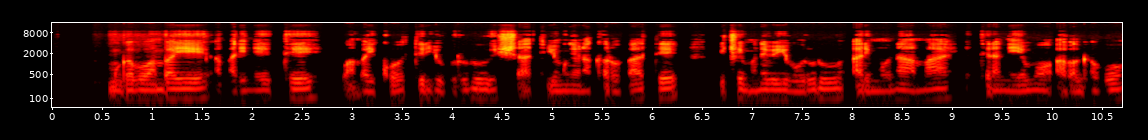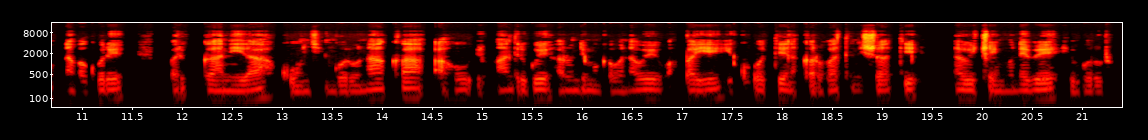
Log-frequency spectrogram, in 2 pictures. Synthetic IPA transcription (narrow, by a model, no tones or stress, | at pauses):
umuɡaβo̞waːmbaje̞amaɾine̞tʰe̞ | wa̰ːmbajekʰo̞teɾɟuβuɾuɾuiʃa̰ːtʰijumŋeɾonakʰaɾovate̞ | wit͡ʃejemuneβejuβuɾuɾua̰ɾimunaːmajatʰe̞ːɾa̰nije̞moʔa̰βa̰ɡaβo̞naβaɡo̞ɾe̞ | βaɾikuɡaːniɾakʰuːɲɟiːŋɡoɾunakʰa̰ːho̞iɾuhaːndiɾɡwe̞haɾuːndiumuɡaβo̞nawe̞waːmbaje̞ikʰo̰tʰe̞nakʰaɾovateniʃaːtʰi | nawewiːt͡ʃajimune̞βe̞juβuɾuɾu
